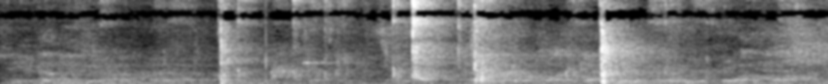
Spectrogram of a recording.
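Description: Table tennis ball clicking off bats and table: four sharp clicks spread unevenly over a few seconds, the last the loudest.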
